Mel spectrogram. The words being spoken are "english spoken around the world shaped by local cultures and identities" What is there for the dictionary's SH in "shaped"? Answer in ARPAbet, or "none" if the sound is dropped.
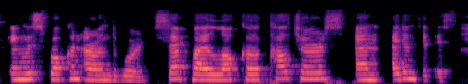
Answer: S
